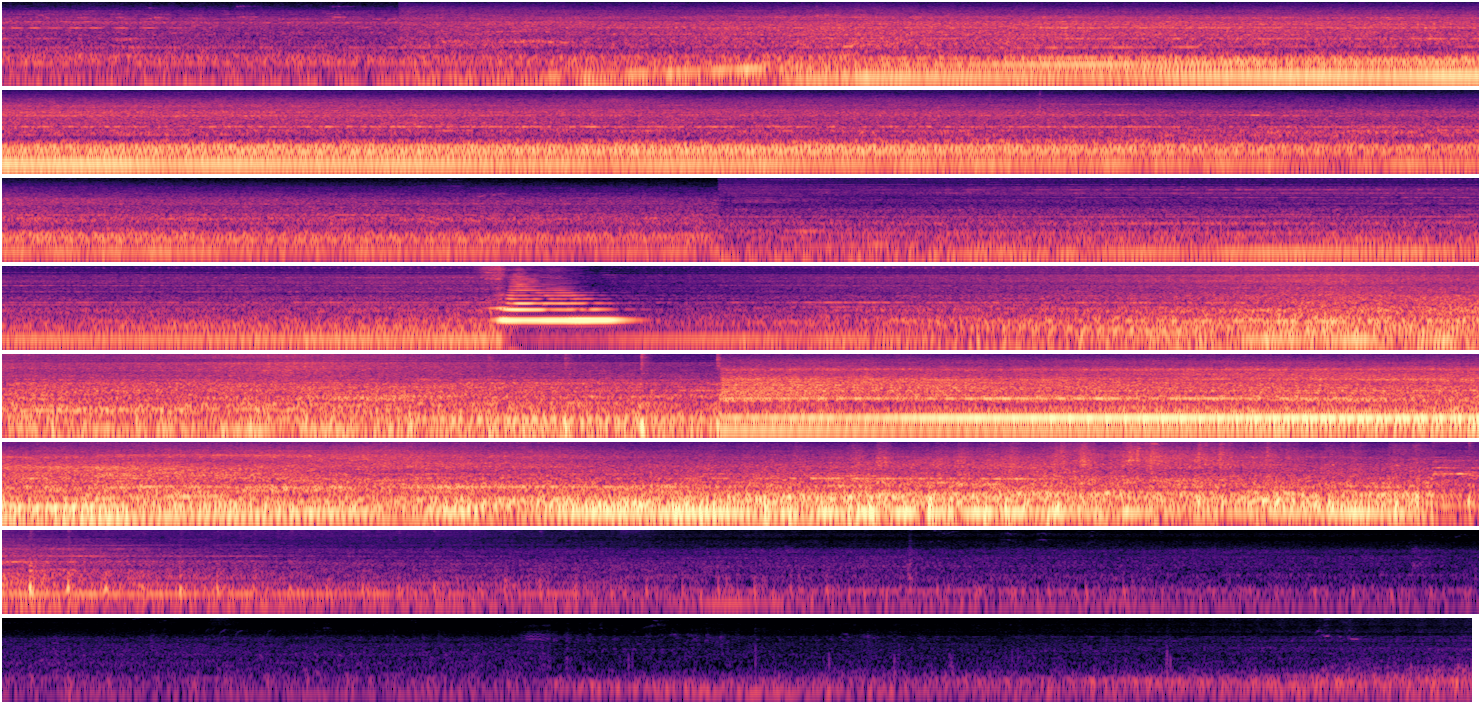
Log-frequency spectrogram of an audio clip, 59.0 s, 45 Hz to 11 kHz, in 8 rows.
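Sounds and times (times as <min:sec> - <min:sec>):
approaching railcar running noise: 0:00.0 - 0:59.0
diesel railcar engine hum: 0:00.0 - 0:59.0
train horn blast: 0:24.4 - 0:26.6, 0:33.1 - 0:38.0.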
